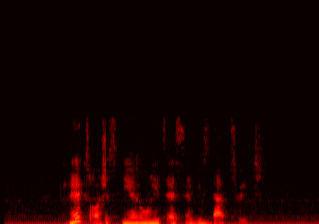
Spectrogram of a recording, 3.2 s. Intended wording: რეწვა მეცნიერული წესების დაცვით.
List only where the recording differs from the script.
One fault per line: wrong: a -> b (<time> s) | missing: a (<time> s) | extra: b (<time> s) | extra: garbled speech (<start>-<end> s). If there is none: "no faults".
no faults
